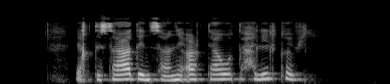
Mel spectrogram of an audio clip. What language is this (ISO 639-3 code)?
pus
